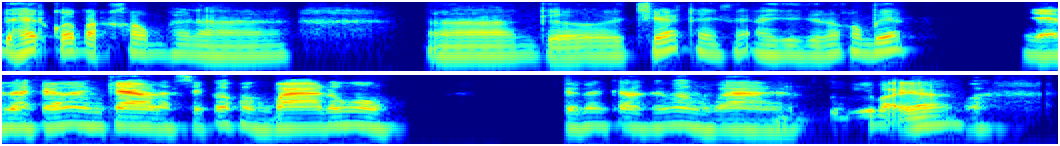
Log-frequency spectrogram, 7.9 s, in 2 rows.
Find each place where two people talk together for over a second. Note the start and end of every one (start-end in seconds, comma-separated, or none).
none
